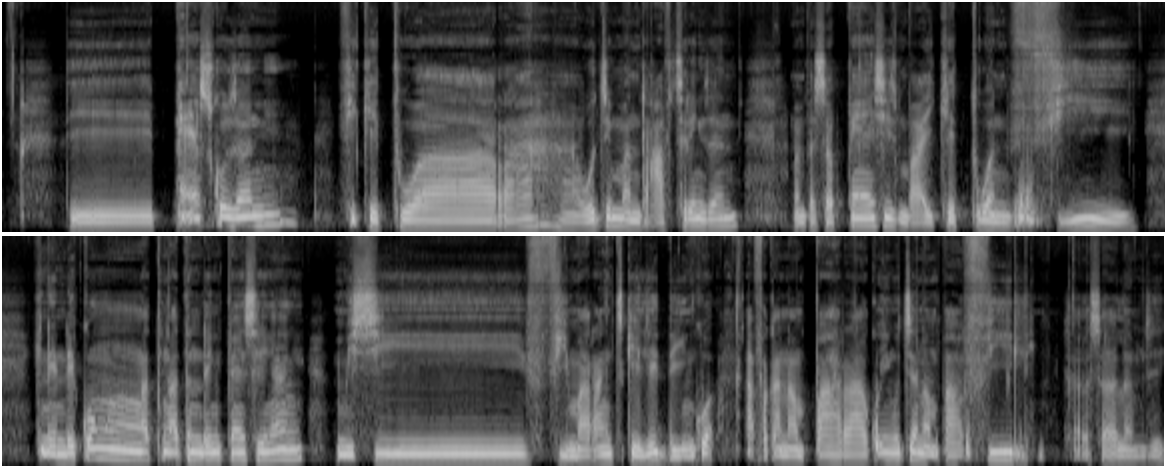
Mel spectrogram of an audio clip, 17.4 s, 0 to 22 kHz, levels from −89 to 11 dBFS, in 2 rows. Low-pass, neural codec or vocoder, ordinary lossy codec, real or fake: none; vocoder, 48 kHz, 128 mel bands, Vocos; none; fake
